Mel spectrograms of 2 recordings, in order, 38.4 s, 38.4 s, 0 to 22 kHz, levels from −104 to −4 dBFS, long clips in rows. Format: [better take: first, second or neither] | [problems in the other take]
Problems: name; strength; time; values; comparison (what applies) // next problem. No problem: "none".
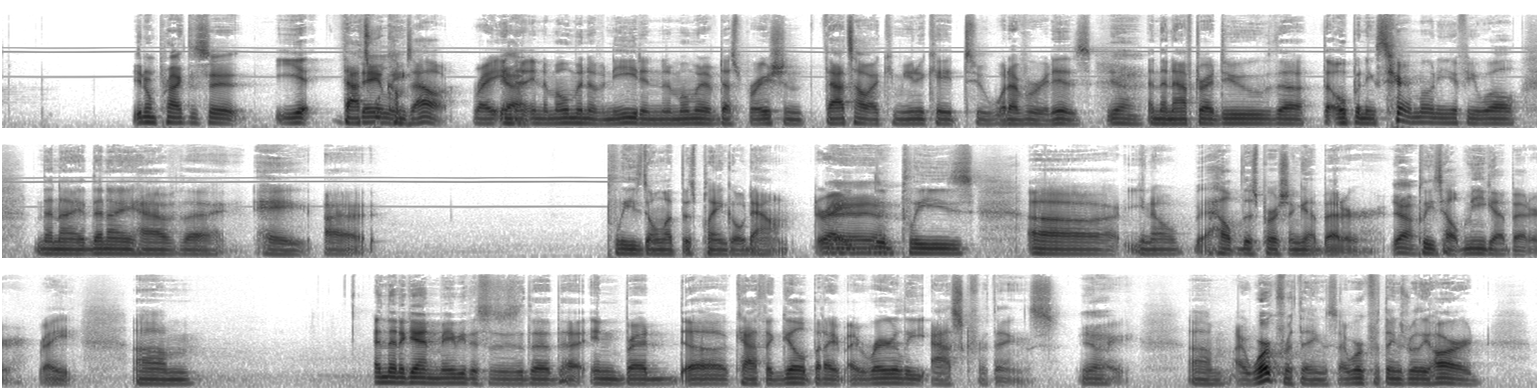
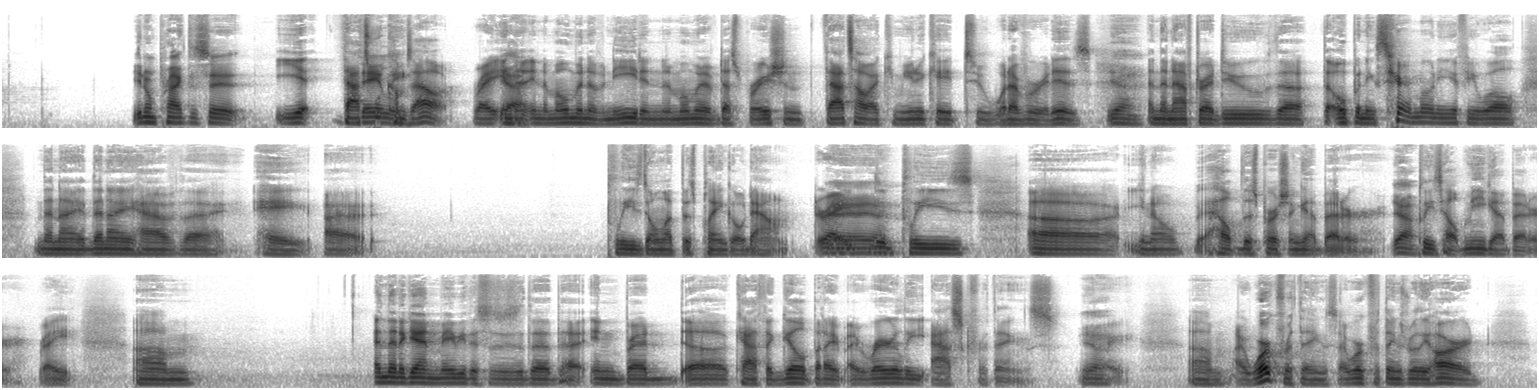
second | high-pitched whine; faint; until 18 s; 5 kHz, 30 dB below the speech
